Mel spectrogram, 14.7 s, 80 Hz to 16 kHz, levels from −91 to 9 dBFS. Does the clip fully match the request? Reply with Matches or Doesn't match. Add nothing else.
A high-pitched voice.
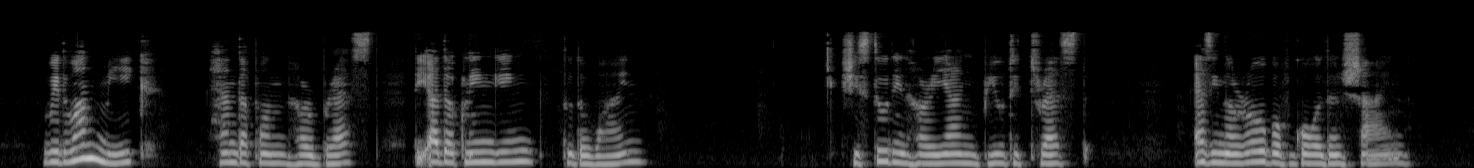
Matches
